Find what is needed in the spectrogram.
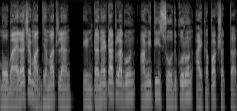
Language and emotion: Goan Konkani, neutral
